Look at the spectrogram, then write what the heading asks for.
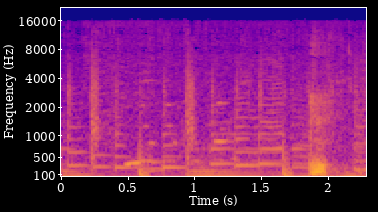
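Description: Several short, nasal pig oinks and grunts come in quick succession, with a louder, rougher snort near the end over a low background hum.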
